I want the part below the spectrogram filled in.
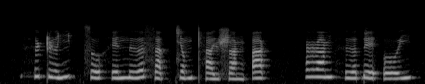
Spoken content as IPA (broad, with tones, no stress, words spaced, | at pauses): hɨ˧˥ʈɨ˨˩ə̯ɲə˦˥k̚ so˨˩˨he˨˩˨ nɨ˨˩˦ə̯ sa˨˩t̚cə˨˩˦m t̪ʰa˨˩jʂa˨˩ŋʔa˦˥k̚ | ɣa˧ŋ hɨ˨˩˨ə̯ɗe˨˩ ʔo˨˩˦j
